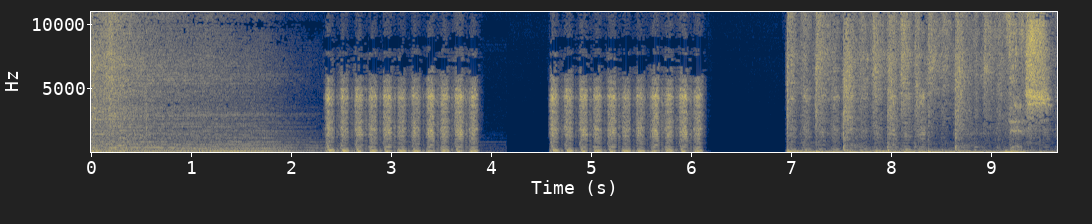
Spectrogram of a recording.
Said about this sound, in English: And you got to push that button to get rid of that echo for me, if you would, please.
